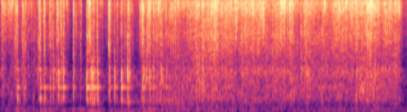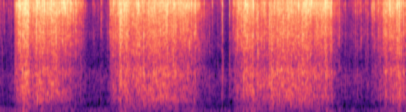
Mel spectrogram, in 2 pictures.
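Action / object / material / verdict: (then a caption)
scrape / inflated mylar foil balloon / mylar foil / none. A large, inflated, hollow "Happy Birthday" mylar foil balloon is scratched and rubbed with the long nails of both hands. It gives dense, crinkling, crackly friction noise, with sharper scratchy bursts in the first two seconds. A steady rustle follows, broken by brief quiet gaps as the nails pause and start again.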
